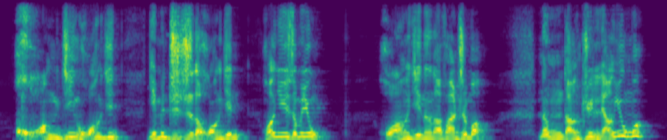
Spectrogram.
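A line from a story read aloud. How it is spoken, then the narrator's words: Furious. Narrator (Chinese): 武帝震怒道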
